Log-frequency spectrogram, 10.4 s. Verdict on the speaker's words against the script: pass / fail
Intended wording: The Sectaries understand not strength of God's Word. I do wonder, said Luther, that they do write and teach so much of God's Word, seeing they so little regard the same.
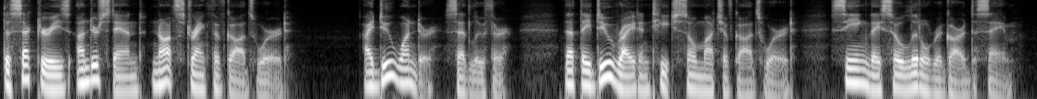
pass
